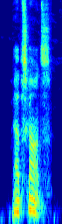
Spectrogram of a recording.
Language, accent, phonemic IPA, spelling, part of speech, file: English, US, /ˌæbˈskɑns/, absconce, noun, En-us-absconce.ogg
- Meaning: A dark lantern used in church to read prayers etc during a service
